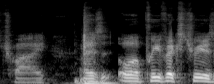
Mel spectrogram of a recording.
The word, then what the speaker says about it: trie: A trie, pronounced trie, or a prefix tree is a tree data structure used to efficiently store and retrieve keys in a data set of strings.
